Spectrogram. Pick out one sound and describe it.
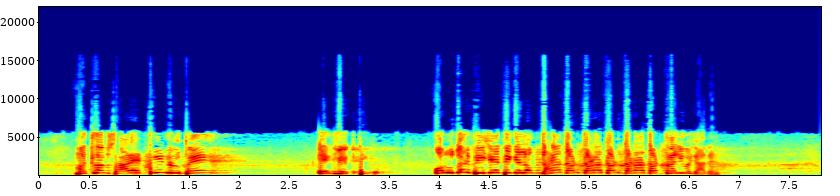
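A man speaks forcefully into a microphone over loudspeakers, with pauses between phrases.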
